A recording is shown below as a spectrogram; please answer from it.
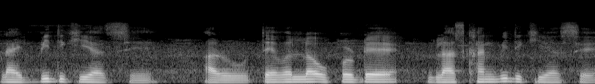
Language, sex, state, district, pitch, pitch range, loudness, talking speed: Nagamese, male, Nagaland, Dimapur, 110 Hz, 105-115 Hz, -18 LUFS, 140 wpm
